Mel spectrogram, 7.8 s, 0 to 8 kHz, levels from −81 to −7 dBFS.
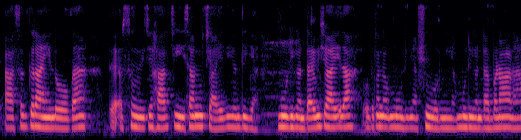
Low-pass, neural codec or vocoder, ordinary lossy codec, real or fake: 7.2 kHz; codec, 16 kHz, 6 kbps, DAC; none; fake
